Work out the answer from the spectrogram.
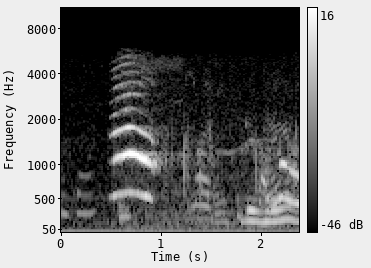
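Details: A peacock at Kunjanagar Eco Park gives one loud, nasal, wailing note lasting about half a second; people's voices follow, talking over the background.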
